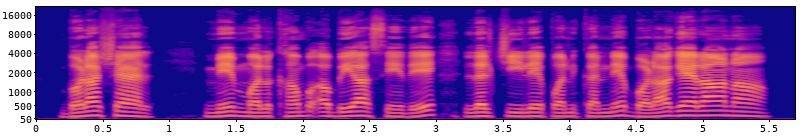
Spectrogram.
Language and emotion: Dogri, surprised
